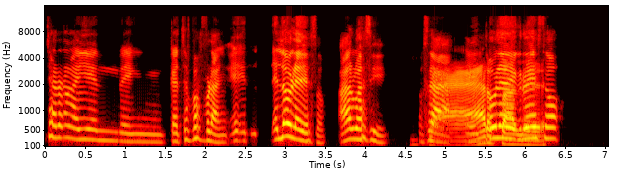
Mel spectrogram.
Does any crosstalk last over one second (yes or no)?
yes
